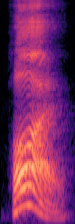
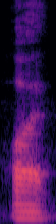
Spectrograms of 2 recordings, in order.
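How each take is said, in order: First: The word ends on a high pitch. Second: The word ends on a low pitch.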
